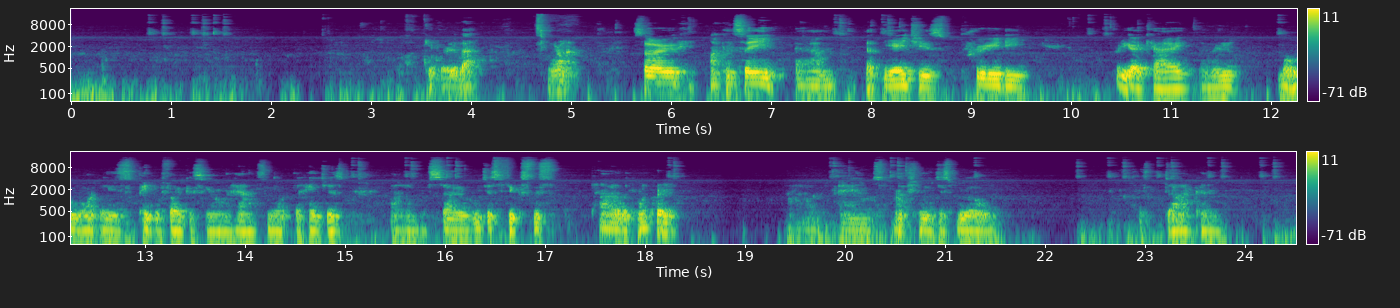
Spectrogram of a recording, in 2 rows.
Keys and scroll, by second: 2.5 alt+BackSpace, 3.1 alt+super+BackSpace, 3.3 alt+super+d.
